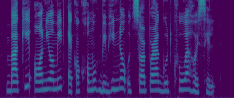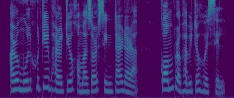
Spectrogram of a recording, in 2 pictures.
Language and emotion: Assamese, neutral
